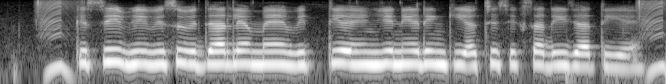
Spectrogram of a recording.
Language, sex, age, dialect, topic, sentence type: Hindi, female, 18-24, Marwari Dhudhari, banking, statement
